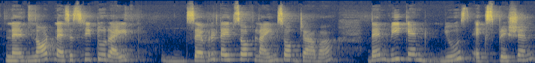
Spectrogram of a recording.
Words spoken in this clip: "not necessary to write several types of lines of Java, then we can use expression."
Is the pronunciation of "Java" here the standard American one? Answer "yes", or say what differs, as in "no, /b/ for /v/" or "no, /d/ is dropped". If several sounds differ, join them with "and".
yes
